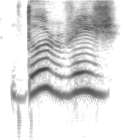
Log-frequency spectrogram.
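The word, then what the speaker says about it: دري: Okay, so because of the shadda on top of the ya, we have to join the ra to the ya. So that's why the y sound at the end comes.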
